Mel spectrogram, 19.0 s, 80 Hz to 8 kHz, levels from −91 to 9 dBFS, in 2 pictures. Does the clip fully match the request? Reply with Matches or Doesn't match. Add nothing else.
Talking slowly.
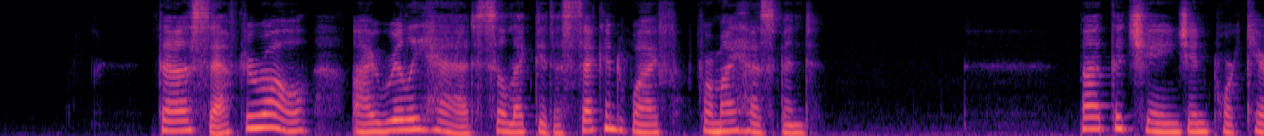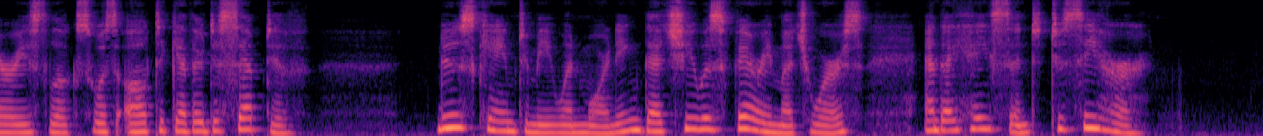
Matches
